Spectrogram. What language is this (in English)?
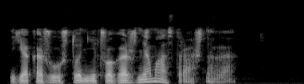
Belarusian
